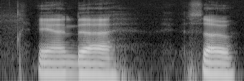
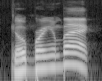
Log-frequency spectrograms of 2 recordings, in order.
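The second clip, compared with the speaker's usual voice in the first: acted dog command; 5 semitones higher, 5 dB louder than usual. Cajun commands his dog.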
